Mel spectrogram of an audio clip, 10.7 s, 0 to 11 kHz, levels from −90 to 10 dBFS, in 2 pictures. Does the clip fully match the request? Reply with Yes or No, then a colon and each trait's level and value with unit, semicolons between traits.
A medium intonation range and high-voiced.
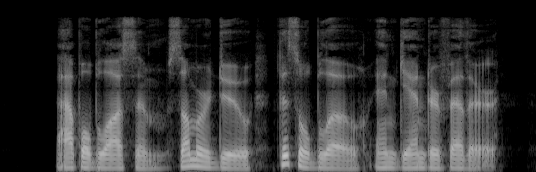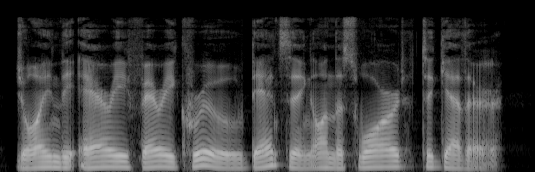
No: average, 3.4 semitones; very low, 95 Hz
